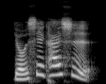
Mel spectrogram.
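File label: Game Start, Chinese; 人聲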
